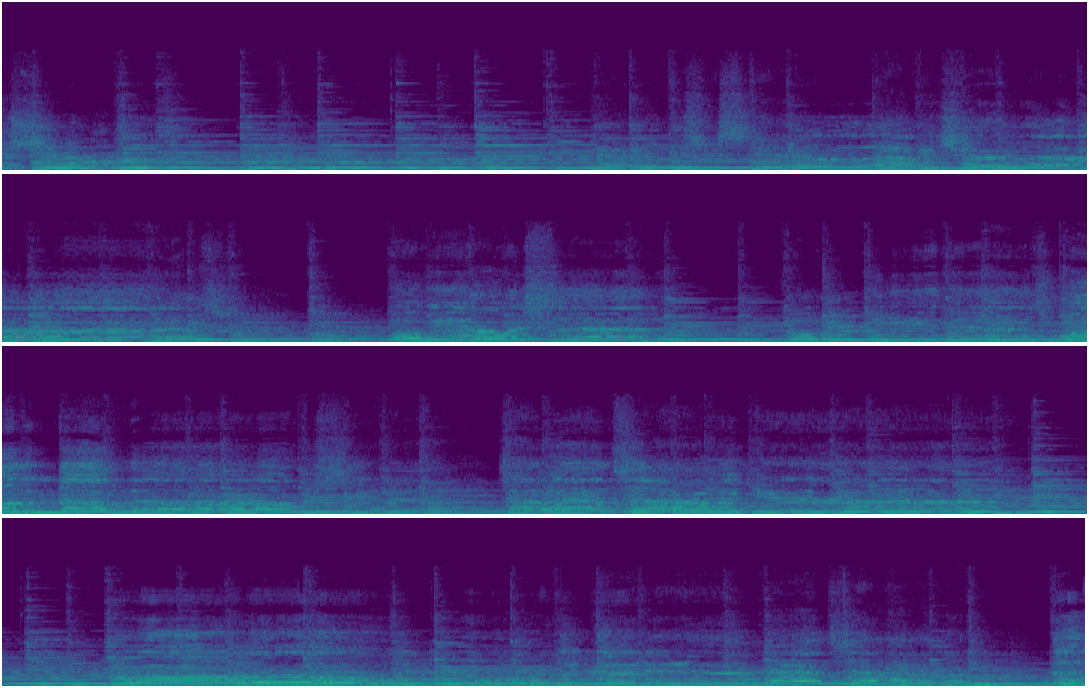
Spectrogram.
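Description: A man singing while strumming an acoustic guitar. The voice holds long notes that slide off at their ends, over steady strummed chords.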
